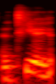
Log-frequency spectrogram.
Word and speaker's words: Etteilla: This person named Atiyah, his name is spelled Etteilla.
